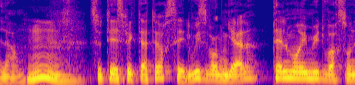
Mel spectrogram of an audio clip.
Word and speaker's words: Van Gaal: Louis Van Gaal, il faut dire Louis Van Gaal.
